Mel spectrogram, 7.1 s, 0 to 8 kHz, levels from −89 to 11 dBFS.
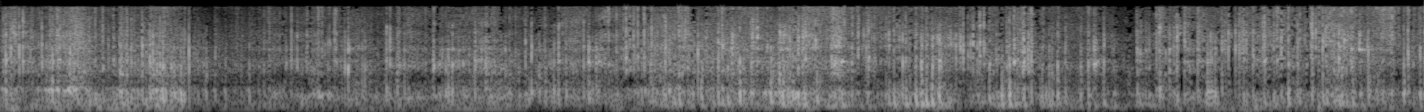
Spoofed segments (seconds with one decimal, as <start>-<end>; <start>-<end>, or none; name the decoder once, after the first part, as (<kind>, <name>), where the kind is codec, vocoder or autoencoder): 1.3-3.1 (codec, SNAC); 5.4-6.3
